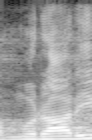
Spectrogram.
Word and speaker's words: मुरारे: चओ श्री कृष्ण गोविंद हरे मुरारे। हाँ, मुरारी भी भगवान जो नालो तो, पर हिते मुरारे लिखियल अथव, मुरारे।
